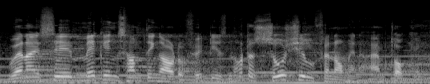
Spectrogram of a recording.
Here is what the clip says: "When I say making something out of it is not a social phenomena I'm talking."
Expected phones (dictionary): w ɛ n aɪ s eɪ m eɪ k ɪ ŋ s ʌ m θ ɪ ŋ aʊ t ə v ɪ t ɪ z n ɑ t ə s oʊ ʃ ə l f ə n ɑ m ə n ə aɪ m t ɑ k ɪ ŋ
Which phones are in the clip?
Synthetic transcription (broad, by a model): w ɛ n aɪ s eɪ m eɪ k ɪ ŋ s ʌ m t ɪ ŋ aʊ t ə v ɪ t ɪ z n ɑ t ə s oʊ ʃ ə l f ə n ɑ m ə n ə aɪ m t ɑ k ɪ ŋ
